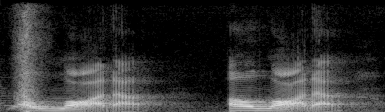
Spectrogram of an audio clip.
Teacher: Native speakers will combine these sounds together and it will sound like a lotta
